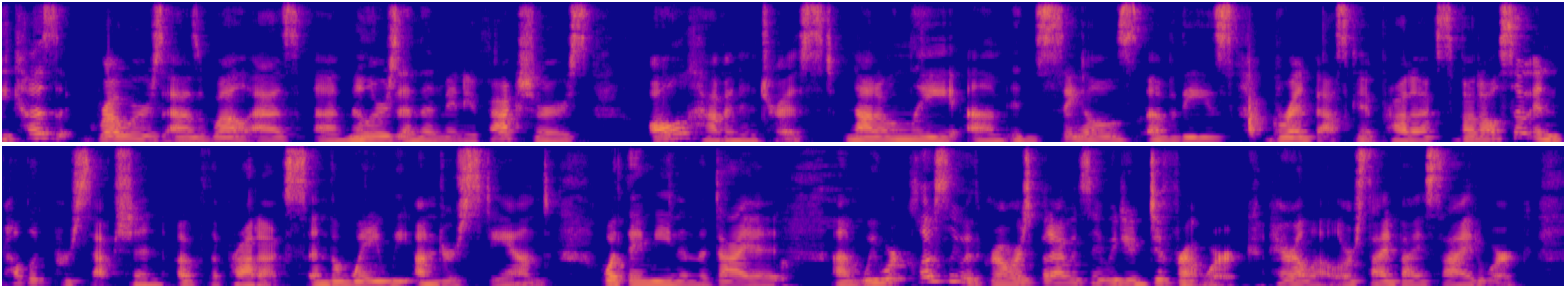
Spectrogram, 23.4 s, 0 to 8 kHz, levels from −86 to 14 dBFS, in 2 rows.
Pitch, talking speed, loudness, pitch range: 170 Hz, 160 wpm, -24 LUFS, 160-195 Hz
